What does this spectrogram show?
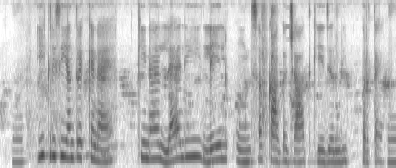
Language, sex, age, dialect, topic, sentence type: Maithili, female, 25-30, Angika, agriculture, question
